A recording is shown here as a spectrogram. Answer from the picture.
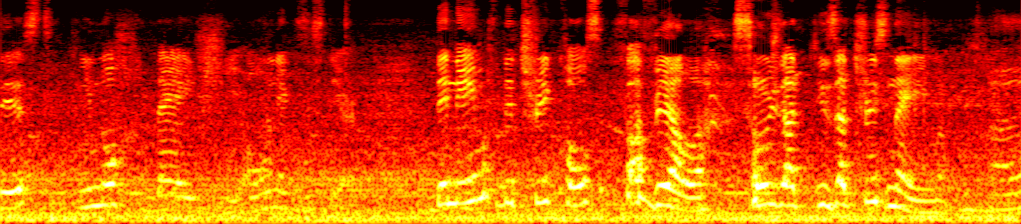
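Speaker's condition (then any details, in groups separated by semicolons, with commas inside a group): No condition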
